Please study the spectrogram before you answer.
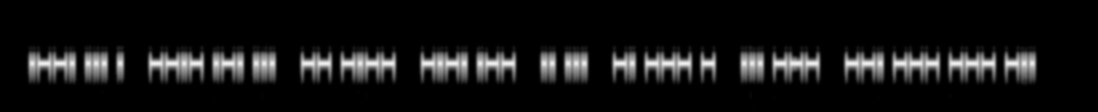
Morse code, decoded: PSE QRS MY CW IS NOT SO GOOD

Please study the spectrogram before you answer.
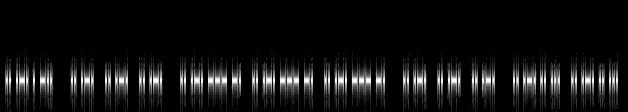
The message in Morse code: IRED IR IR IR IRON IRON IRON IR IR IR IRIS IRIS

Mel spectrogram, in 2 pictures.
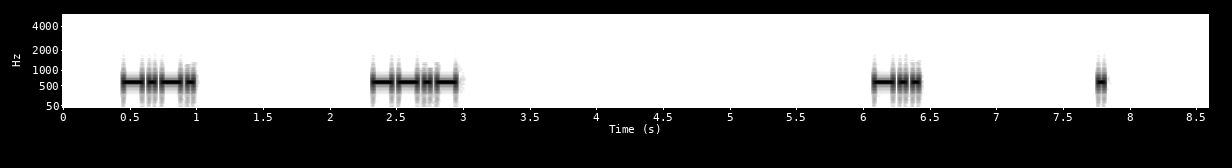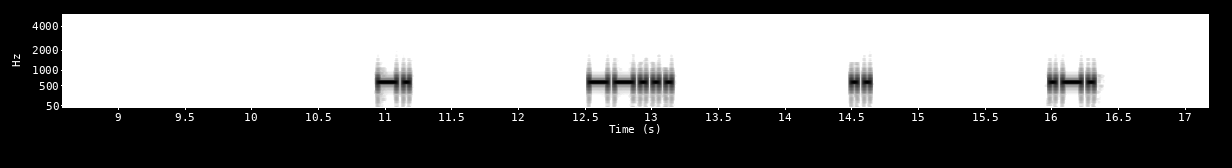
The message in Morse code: CQ DE N7IR

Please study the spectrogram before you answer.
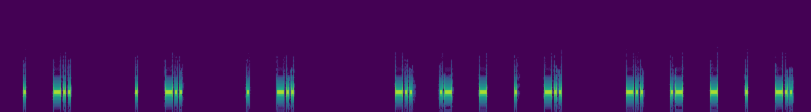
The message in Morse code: ED ED ED DATED DATED

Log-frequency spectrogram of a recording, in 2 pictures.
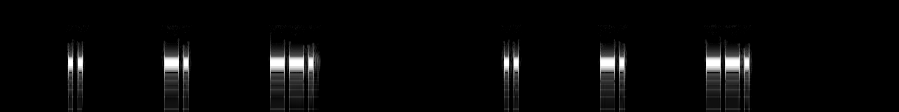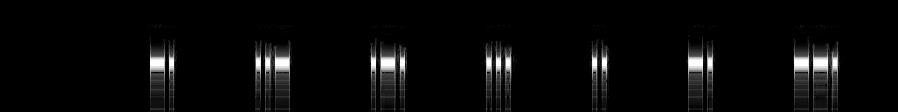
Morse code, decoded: ING ING NURSING

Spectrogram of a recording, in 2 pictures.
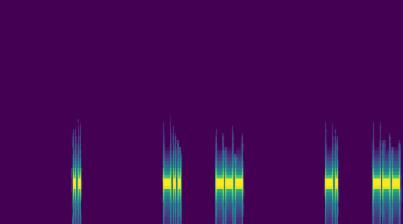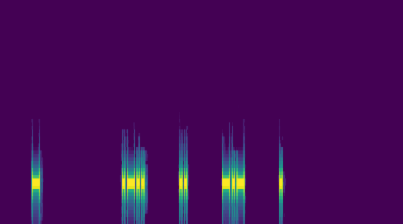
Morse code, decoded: I DO NOT LIKE

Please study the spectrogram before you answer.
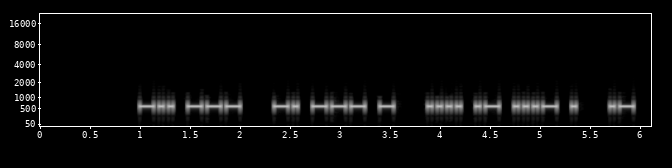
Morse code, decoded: DO NOT HAVE A

